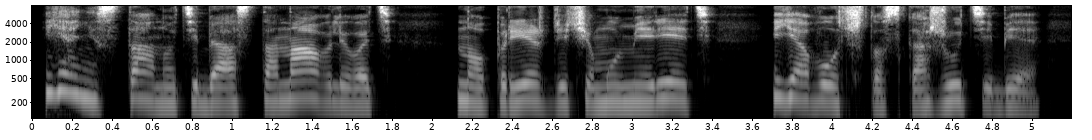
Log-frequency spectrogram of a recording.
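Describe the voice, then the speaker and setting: A woman's voice: medium pitch, moderate pace, no room sound, clean studio sound, natural voice. A woman reading a frightened, desperate wife. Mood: defiant.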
